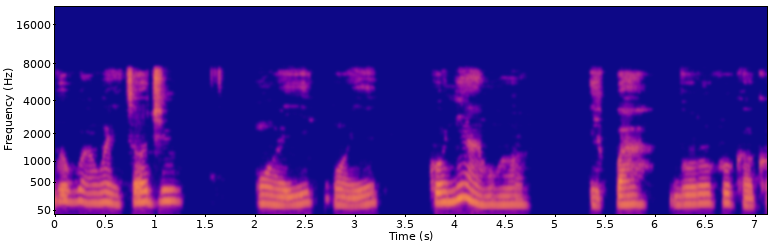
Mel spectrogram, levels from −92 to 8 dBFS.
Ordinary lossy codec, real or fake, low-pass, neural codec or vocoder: none; real; none; none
